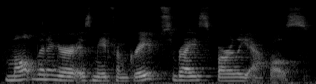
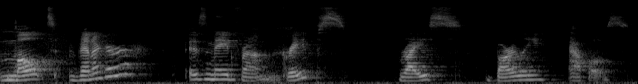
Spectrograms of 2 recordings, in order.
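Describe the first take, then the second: First: It is read at a quicker, normal pace. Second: It is read at a slower pace.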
